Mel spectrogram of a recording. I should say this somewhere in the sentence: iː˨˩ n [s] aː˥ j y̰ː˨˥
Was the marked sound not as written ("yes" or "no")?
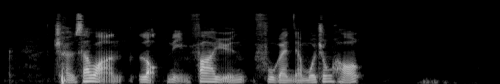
yes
